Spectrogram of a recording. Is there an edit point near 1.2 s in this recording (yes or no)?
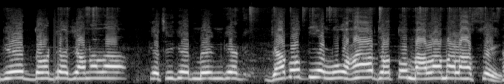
no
